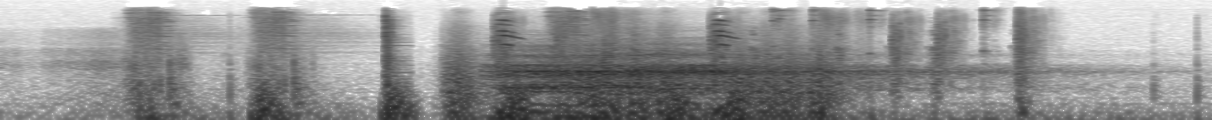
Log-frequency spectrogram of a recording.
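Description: Sword slashes whoosh and strike enemies in a video game.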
